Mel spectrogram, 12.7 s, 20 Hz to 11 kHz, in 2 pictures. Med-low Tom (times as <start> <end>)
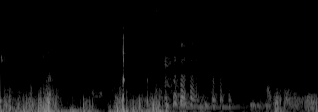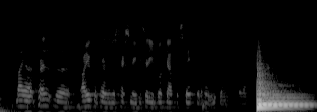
11.5 12.7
